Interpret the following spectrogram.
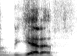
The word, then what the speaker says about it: Biereth: Mika Biereth.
